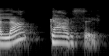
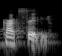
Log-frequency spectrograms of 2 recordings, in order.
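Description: First: Slow "cárcel" with stress on CAR; "cárcel" drawn out, first syllable stressed; correct first-syllable stress. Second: Slow "cárcel" wrongly stressed as car-CEL; wrong stress on final syllable. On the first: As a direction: model "cárcel" slowly as CAR-cel. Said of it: "la tilde va en la A". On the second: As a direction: show the mistake, "cárcel" with stress on the end. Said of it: "no cárcel". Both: Shown as a demonstration.

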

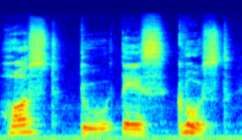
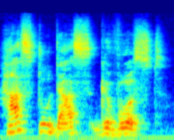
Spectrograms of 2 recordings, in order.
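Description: First: "Hast du das gewusst" with Austrian vowels, slow; slow, broad Austrian pronunciation; Austrian accent. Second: Said in the usual way. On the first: Shown as a demonstration. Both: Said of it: "wird dann ausgesprochen".

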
